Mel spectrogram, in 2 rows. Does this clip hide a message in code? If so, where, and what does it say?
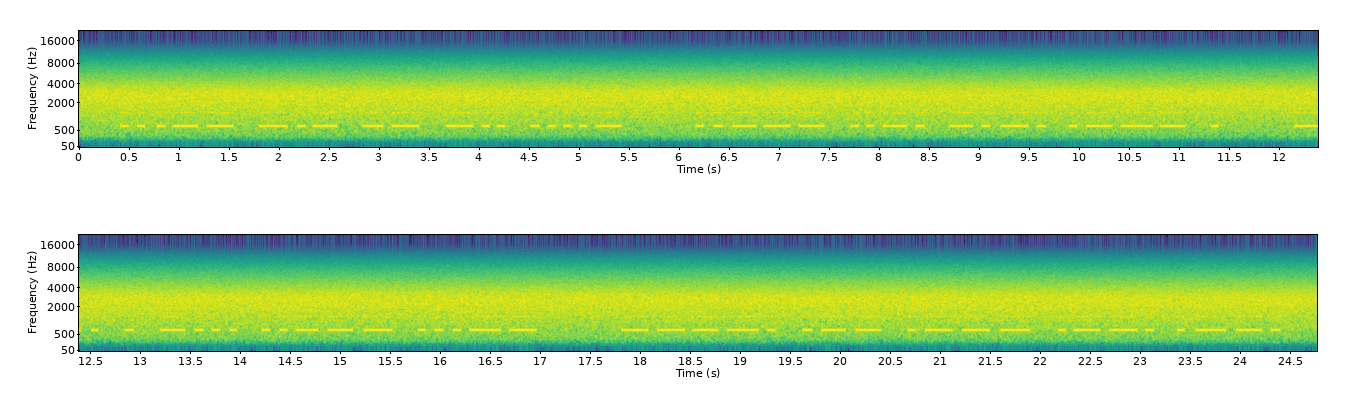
Yes: Morse code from 0.4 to 24.5 s, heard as a keyed tone, hand-sent with a straight key, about 14 wpm, 660 Hz, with radio static. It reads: 3KMD4 2FCJE NEB23 9WJPP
